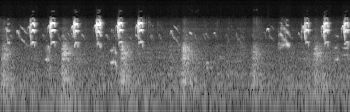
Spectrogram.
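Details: Francolin chicks playing together give high, thin peeps, about two per second, in two runs separated by a short pause, with softer twittering between them.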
